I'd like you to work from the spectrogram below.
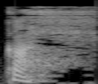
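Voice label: "cash", Nigerian Pidgin, male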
